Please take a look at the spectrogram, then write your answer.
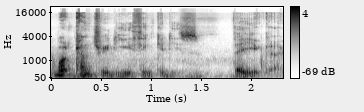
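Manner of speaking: ordinary delivery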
